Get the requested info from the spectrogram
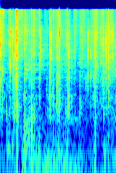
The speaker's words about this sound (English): They never make this much noise in TV with the envelopes.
